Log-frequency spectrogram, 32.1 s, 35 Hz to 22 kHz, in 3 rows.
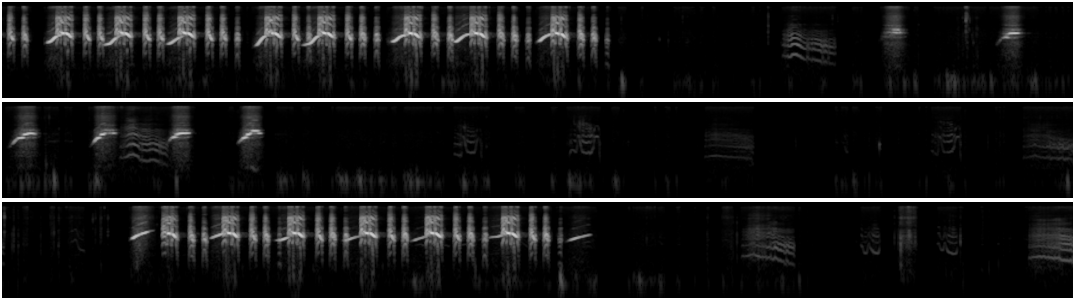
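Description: Grey francolin (teetar) giving its loud territorial call: a fast series of rising-and-falling notes, two or three a second, for about six seconds. A few soft, short notes follow, then a second loud bout of the same call starts about 23 seconds in and lasts about four seconds.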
